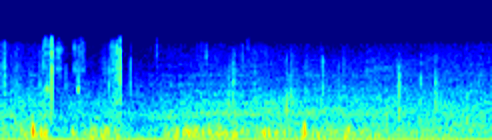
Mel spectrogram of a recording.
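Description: A few soft footsteps on tarmac and small clicks from handling, over a steady background hiss.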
